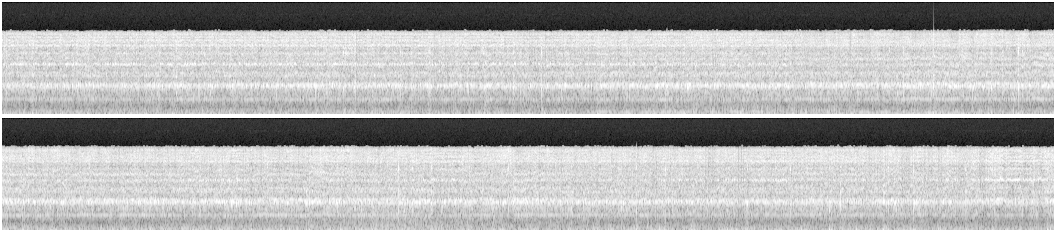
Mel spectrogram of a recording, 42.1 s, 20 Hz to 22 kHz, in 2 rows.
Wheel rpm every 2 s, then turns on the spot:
150, 150, 150, 150, 150, 140, 140, 150, 140, 150, 150, 140, 150, 150, 140, 150, 150, 150, 150, 150, 150.
none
